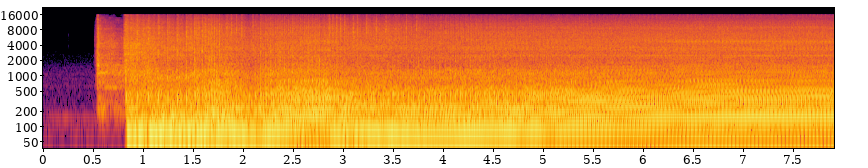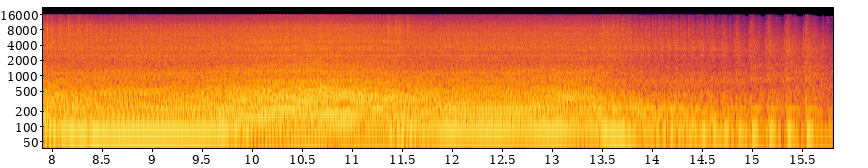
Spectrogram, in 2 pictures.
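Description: A freshly rebuilt 1000cc BMW R90/6 bobber motorcycle engine starts and runs continuously at a steady idle, loud and close, with a possible exhaust leak; the rough, throbbing mechanical drone holds for about fifteen seconds before easing slightly at the end.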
